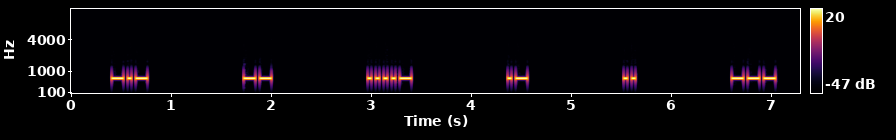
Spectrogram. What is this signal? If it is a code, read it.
Morse code, heard as a keyed tone, about 31 wpm, spaced as for 8 wpm, 700 Hz. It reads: KM4AIO
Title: USA Call Signs - 6 Characters - 8x Character Spacing - 30wpm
